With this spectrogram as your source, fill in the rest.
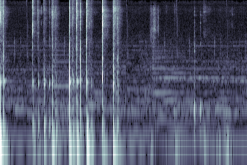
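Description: Keystrokes on a computer keyboard while code is typed, a quick uneven burst of close, crisp clicks in the first half, then sparse faint taps over a low steady hum.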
